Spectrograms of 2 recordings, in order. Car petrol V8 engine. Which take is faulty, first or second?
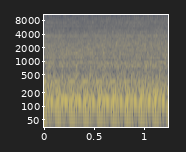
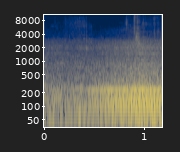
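first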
